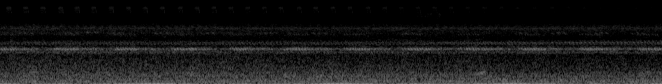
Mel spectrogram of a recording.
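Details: Crickets chirping in the evening outside by a deck. A steady train of short chirps recurs about twice per second, backed by an unbroken high insect drone and a continuous low, noisy rumble.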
